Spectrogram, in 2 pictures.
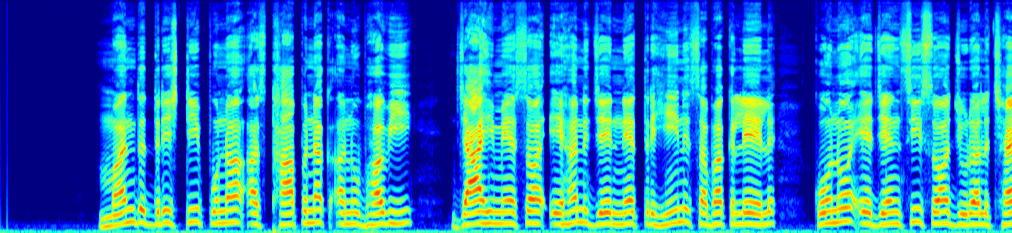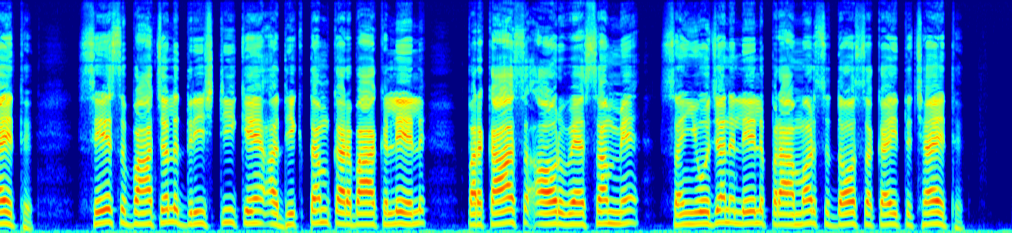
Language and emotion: Maithili, neutral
